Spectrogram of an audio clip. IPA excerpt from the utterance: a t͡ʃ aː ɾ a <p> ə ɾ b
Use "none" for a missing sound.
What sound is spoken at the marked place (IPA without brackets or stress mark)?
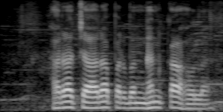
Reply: p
